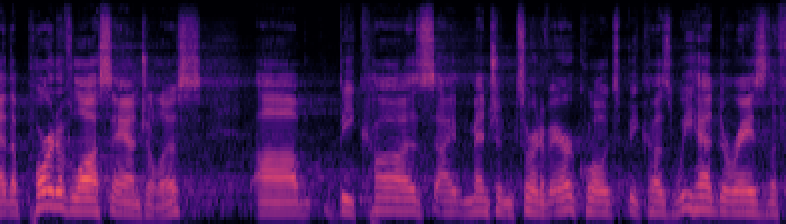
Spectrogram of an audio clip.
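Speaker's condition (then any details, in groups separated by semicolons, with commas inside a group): No condition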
